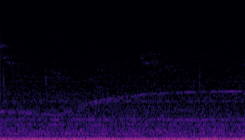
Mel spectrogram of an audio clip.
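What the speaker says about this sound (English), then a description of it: "the third time in the last hour that I've heard police sirens." A faint police siren wails in the distance, its pitch rising slowly over a steady wash of background noise.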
